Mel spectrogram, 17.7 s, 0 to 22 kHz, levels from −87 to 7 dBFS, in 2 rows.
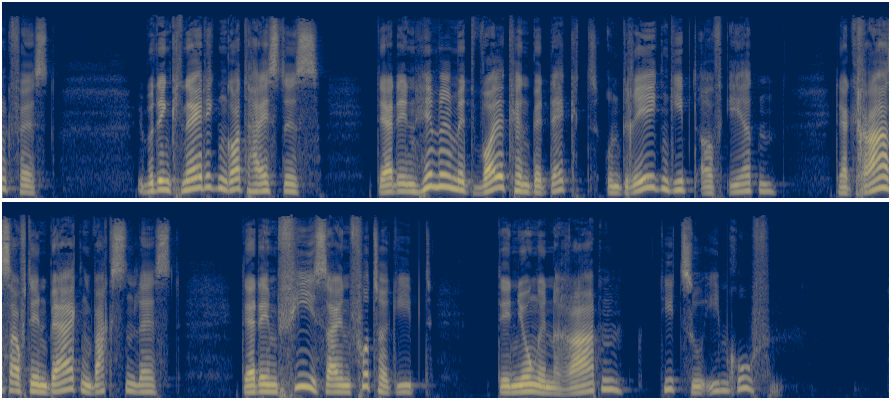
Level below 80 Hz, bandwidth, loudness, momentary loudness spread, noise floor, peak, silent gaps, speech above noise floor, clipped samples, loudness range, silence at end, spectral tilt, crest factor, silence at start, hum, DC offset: -58 dBFS; 16.5 kHz; -24 LUFS; 13 LU; -80 dBFS; -4 dBFS; none; 57 dB; under 0.1%; 3 LU; 1.15 s; -4.5 dB/octave; 20 dB; 0 s; none; under 0.1%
